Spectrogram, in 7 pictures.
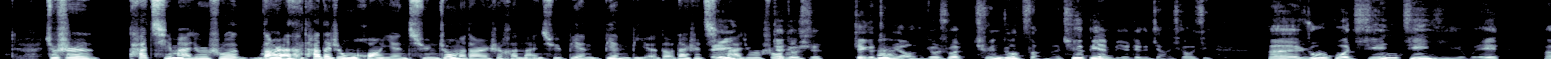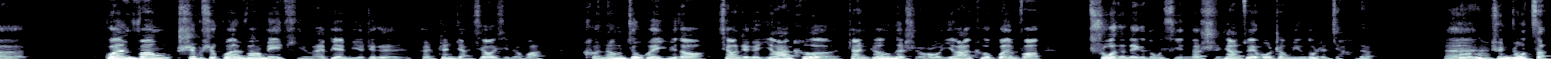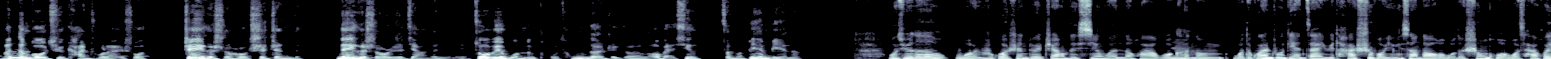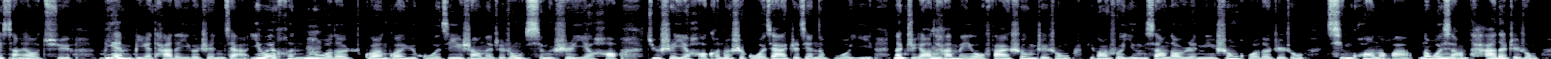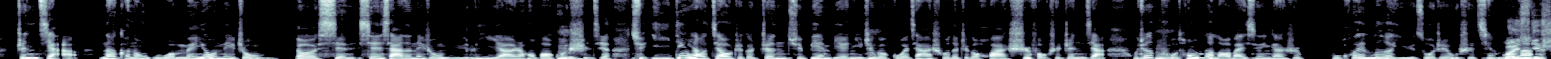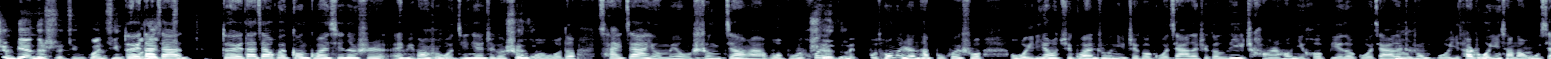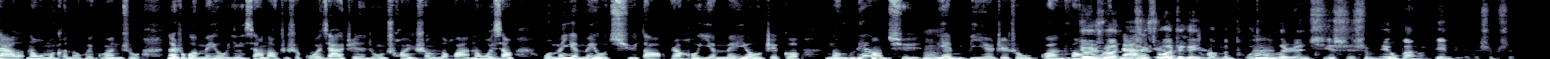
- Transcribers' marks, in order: laughing while speaking: "当然"
- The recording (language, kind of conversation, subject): Chinese, podcast, 你认为为什么社交平台上的假消息会传播得这么快？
